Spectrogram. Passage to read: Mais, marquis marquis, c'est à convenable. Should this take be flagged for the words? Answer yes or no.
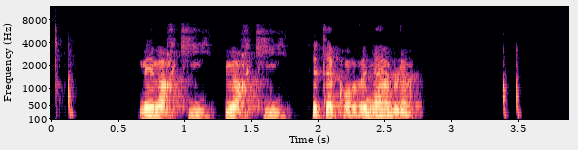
no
